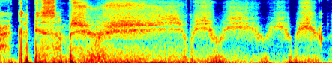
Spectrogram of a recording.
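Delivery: soft whispered shushing sounds; ASMR shushing. Shown as a demonstration. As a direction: shush gently into the mic. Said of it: "I can do some A S M R".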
